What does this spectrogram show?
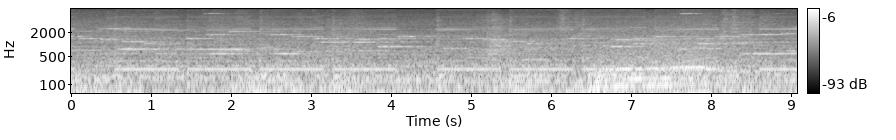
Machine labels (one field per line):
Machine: slide rail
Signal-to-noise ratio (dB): -6 dB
